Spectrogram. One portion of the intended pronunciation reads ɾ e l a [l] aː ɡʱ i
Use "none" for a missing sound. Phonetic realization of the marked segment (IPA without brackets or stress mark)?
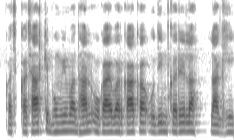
l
